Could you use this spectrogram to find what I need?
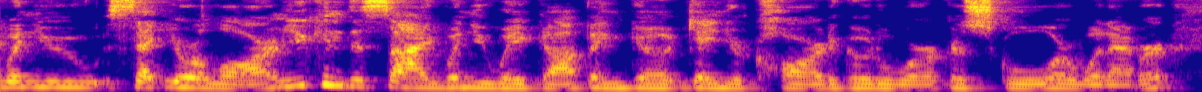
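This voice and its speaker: A man at a moderate pace. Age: young. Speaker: college student. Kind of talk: interview answer.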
